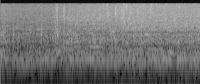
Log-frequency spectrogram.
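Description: Breaded crappie fillets frying in hot oil in a small pan: a steady sizzle that grows slightly louder.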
